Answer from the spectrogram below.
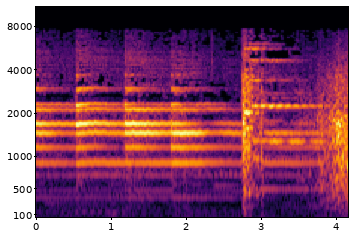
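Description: A clock strikes four times, each ringing chime following the last at a steady pace with long overlapping overtones. The strokes are fairly loud, the final one sounding slightly brighter.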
